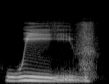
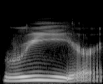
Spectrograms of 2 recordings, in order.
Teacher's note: your tongue is staying in the E very high position rear it goes back for the r up for the E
